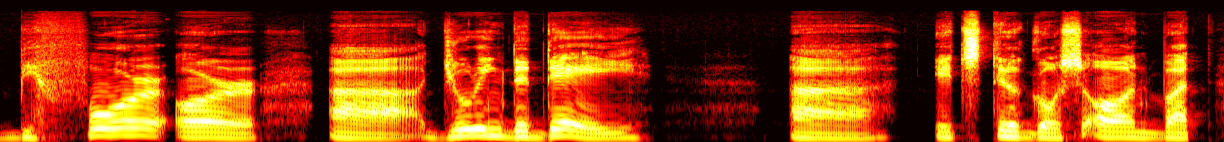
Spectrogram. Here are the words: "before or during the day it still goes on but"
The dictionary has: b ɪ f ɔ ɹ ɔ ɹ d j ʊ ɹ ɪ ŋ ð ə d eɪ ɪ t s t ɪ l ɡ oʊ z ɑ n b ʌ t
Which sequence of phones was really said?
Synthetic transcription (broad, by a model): b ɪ f ɔ ɹ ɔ ɹ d j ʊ ɹ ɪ ŋ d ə d eɪ ɪ t s t ɪ l ɡ oʊ s ɑ n b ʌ t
